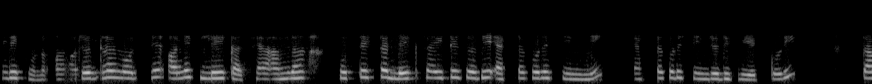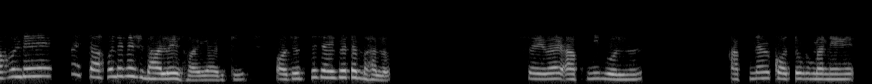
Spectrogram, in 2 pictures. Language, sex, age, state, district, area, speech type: Bengali, female, 18-30, West Bengal, Paschim Bardhaman, urban, conversation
